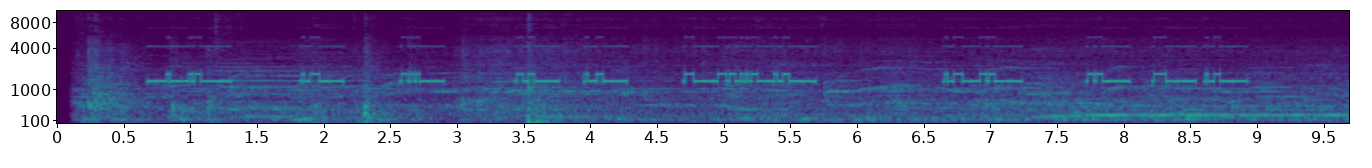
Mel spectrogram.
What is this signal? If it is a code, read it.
TTY/TDD text telephone tones (45.45 baud Baudot), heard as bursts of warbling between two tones, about 400 Hz shift, 1600 Hz centre, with the noise of a cafe. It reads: BARIUM SWALLOW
